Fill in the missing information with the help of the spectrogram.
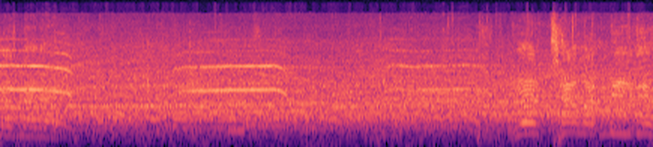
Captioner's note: crowd cheering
